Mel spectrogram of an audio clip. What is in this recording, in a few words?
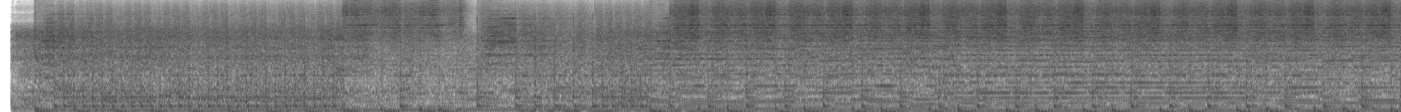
off vocal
